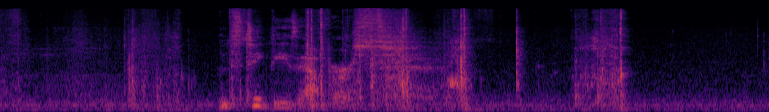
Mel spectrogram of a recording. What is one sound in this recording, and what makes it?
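Hands lift a cardboard insert out of a box, rustling and scraping.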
